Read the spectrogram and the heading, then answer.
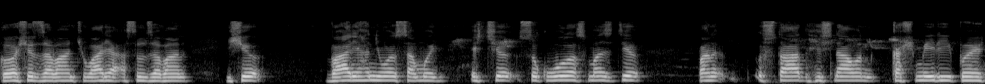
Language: Kashmiri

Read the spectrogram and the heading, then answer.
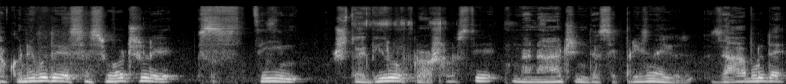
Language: Croatian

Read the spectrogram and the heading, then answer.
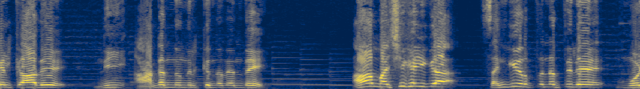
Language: Malayalam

